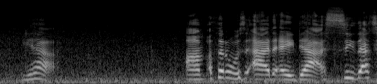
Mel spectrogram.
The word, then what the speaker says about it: Adidas: I have an American friend that I discuss this with, Adidas, and it's Adidas. There's a slight variation on how you pronounce the word Adidas, Adidas.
